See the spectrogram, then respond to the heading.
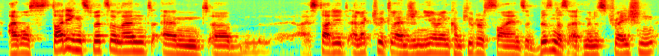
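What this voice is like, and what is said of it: Swiss-influenced accent. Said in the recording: “as you can hear from my accent, I used to live in Switzerland.”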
